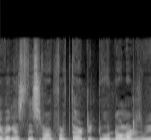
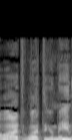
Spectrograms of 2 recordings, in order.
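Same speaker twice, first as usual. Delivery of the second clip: ordinary talk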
